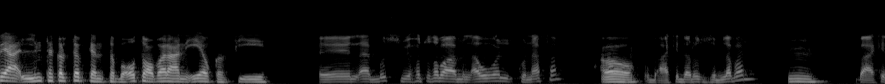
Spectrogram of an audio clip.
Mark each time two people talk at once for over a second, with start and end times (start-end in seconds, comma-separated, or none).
none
